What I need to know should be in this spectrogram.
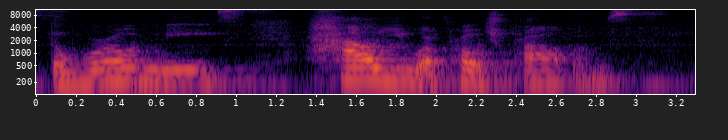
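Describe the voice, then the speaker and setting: A woman speaks very slowly at a medium pitch, her intonation monotone and flat. Room echo is audible. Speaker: engineer on a panel. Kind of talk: panel Q&A answer. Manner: soft-spoken.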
